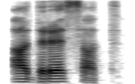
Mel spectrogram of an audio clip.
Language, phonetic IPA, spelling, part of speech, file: Polish, [aˈdrɛsat], adresat, noun, Pl-adresat.ogg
